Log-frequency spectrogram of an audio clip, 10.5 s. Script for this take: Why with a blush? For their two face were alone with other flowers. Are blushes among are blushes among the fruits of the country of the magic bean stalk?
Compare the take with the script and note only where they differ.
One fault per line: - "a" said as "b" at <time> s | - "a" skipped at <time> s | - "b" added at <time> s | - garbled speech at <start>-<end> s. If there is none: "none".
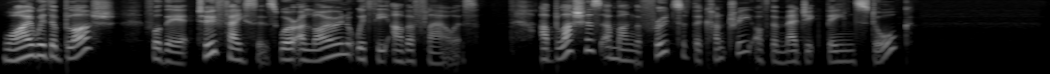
- "face" said as "faces" at 2.2 s
- "the" added at 3.7 s
- "are blushes among" skipped at 6.3 s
